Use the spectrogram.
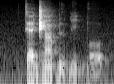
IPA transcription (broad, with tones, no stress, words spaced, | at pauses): kɛ˦d͡ʒã˦ ɓɨ˨ɓi˨ ɡ͡bo˨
